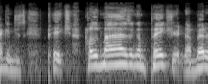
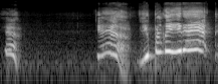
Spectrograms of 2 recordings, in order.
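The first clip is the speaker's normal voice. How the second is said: very high squeal of disbelief; incredulous. Real, not acted. Storyteller asking listeners to believe the trick, incredulous. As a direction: pitch it way up, appalled.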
